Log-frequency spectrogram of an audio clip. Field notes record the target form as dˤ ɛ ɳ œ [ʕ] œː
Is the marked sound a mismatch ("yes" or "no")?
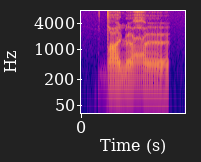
no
